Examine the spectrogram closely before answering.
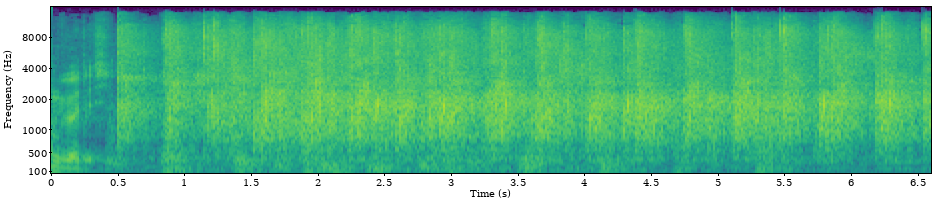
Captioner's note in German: Beifall CDU, Freie Demokraten und vereinzelt AfD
